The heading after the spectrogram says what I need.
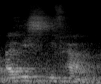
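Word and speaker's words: الاستفهام: Is or Al-istifham.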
